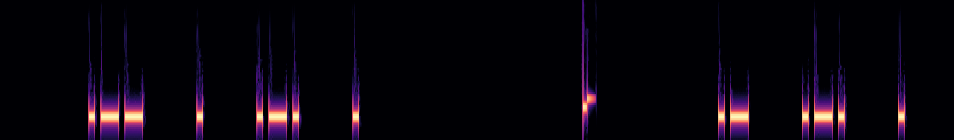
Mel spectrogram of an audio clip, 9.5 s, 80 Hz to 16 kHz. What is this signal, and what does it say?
Morse code, heard as a keyed tone, about 20 wpm, spaced as for 11 wpm, 700 Hz. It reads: WERE ARE
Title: 3x Character Spacing - Top 100 Words - 20wpm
